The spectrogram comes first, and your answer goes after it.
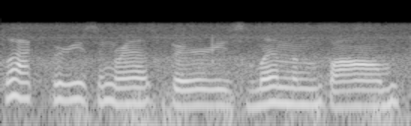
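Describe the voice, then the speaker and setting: A woman's voice: on the low side, measured pace. A woman in her thirties walks through her backyard garden, chatting casually as she points out plants to a handheld camera. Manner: chatty, pointing things out while walking. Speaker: home gardener. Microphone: handheld camera at arm's length. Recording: dull lo-fi outdoor camera audio, clear background noise.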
